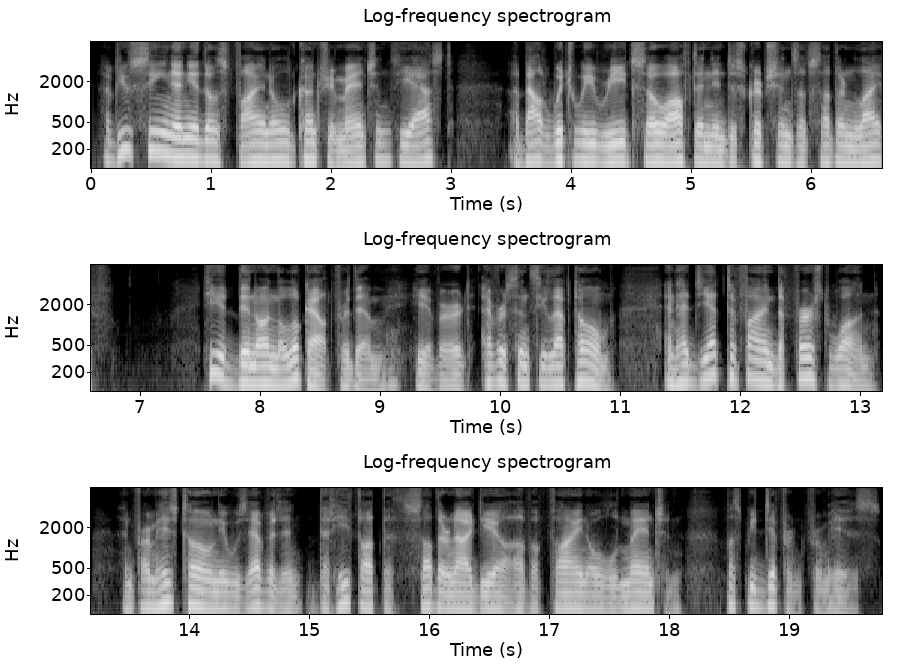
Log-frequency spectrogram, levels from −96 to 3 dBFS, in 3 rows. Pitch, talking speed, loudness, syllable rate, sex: 115 Hz, 210 wpm, -20 LUFS, 5.4 syllables/s, male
